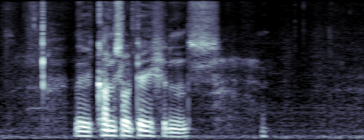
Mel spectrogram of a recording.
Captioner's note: speaking French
